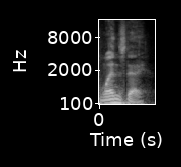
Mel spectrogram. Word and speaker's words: Wednesday: how do you pronounce that Wednesday you don't pronounce it e it's Wednesday it's a trash can not a rubbish bin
